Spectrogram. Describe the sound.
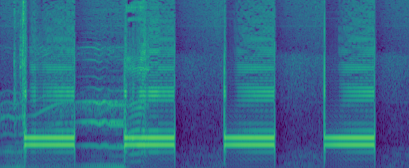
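A telephone busy tone after a dropped call: four loud, evenly spaced beeps of steady pitch, each about half a second long with equal gaps, preceded by a short burst of noise at the start.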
